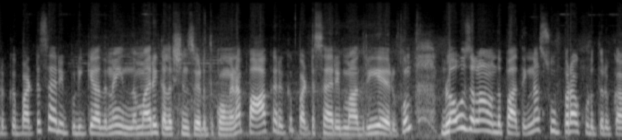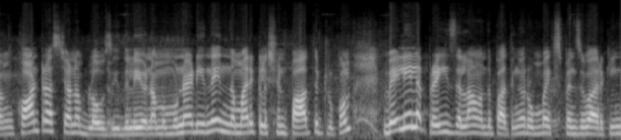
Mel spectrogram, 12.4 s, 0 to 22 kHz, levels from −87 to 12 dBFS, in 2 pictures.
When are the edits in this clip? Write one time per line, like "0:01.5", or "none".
none

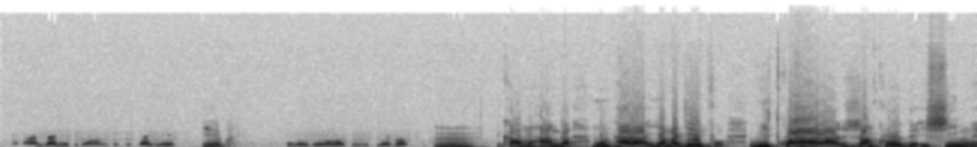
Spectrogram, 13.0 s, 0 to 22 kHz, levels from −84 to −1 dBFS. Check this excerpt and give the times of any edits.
0:06.7

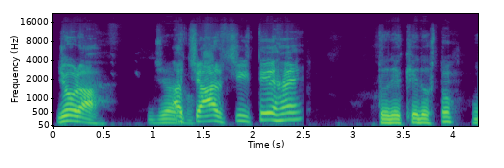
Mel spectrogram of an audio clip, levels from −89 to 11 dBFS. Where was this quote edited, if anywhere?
0:02.5

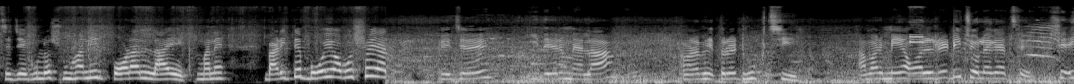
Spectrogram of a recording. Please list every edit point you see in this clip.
0:03.9

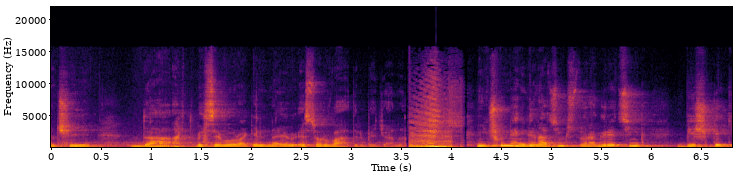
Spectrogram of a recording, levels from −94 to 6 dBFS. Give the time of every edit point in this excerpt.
0:03.8

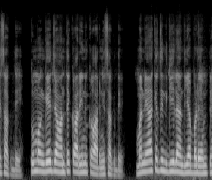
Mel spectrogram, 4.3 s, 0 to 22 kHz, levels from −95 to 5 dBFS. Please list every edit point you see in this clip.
none

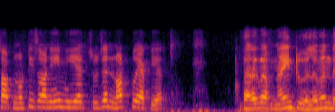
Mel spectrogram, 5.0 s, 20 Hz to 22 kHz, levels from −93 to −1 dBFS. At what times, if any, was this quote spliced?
0:03.4

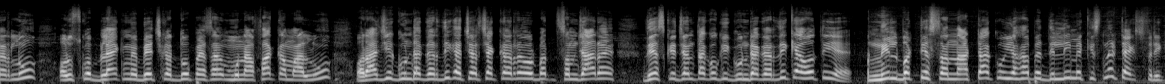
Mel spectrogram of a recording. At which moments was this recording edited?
0:08.7

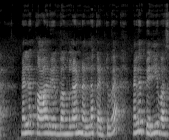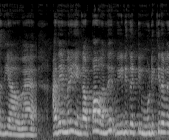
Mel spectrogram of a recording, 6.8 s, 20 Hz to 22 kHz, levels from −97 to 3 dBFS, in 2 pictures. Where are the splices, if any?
0:04.2

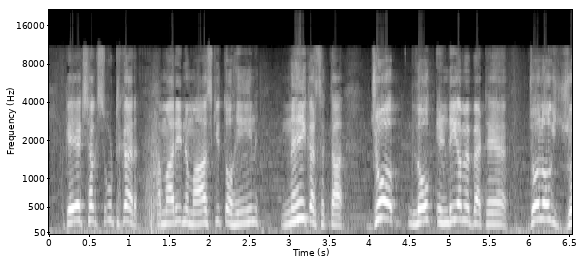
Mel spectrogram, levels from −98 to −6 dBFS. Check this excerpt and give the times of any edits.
none

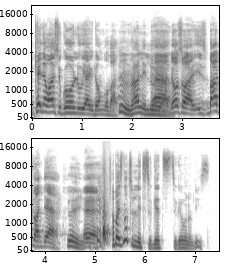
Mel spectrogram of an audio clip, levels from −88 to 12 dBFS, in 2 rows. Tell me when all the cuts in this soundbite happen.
0:05.2

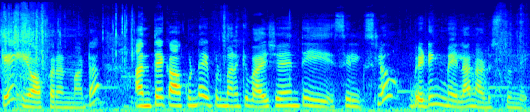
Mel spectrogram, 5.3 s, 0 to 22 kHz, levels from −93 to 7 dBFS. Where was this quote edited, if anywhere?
none

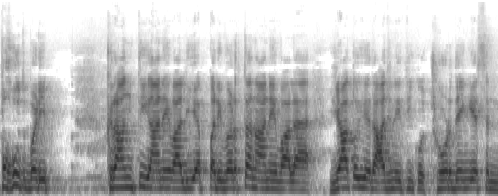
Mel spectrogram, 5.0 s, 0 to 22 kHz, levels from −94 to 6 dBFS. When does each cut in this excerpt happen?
none

